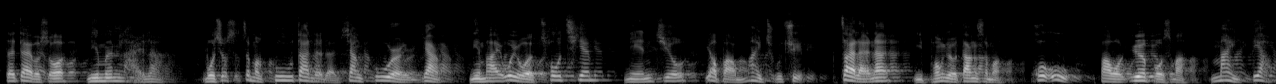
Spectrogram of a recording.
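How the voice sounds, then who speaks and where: A man teaching a Bible study in a lively way, asking his listeners questions and then answering them himself. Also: fairly high pitch, moderate pace, recorded from a distance.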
